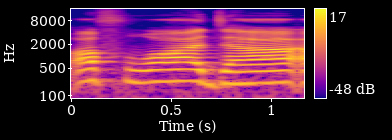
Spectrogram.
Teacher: زبر کی تنوین میں جب آپ وقف کریں گی تو ایک الف پڑھا جائے گا، تو افواجا ایسے رکیں گے۔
